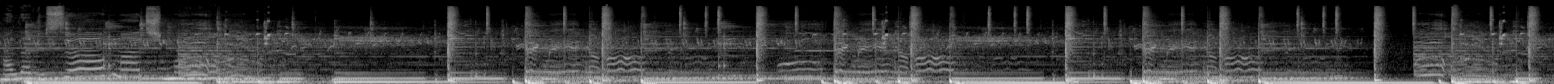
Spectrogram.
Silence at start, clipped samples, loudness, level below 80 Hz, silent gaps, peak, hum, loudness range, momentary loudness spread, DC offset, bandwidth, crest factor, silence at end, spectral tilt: 0 s; under 0.1%; -19 LUFS; -20 dBFS; none; 0 dBFS; none; 2 LU; 6 LU; under 0.1%; 16.5 kHz; 16 dB; 0 s; -5.5 dB/octave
